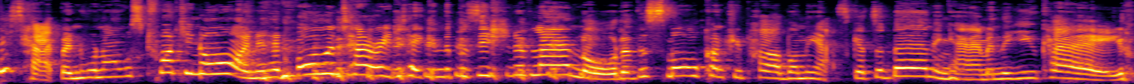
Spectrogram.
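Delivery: put-on heavy, thick Cockney accent. Asked to read the story's opening super heavy: heavy Cockney accent. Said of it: "Like Cockney?".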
